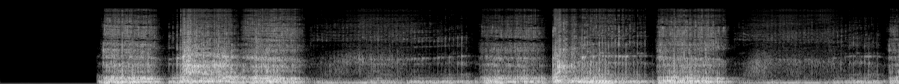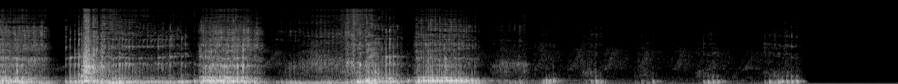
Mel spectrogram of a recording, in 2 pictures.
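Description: Lion roaring: a bout of loud, deep roars starting about a second in, trailing off near the end into a series of about six shorter, fainter grunts.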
